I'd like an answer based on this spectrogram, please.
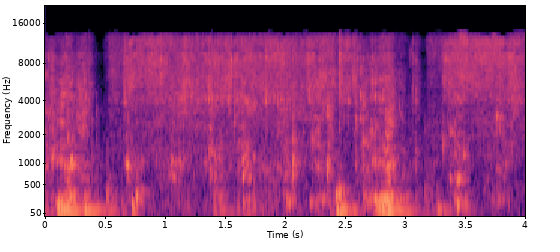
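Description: Tap running into a bathroom sink while a dog laps and slurps at the stream, many short, irregular wet lapping sounds over the steady run of water.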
